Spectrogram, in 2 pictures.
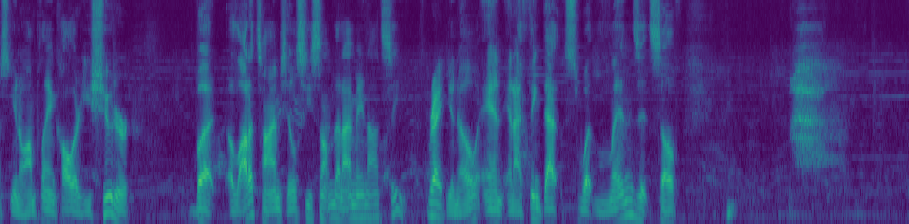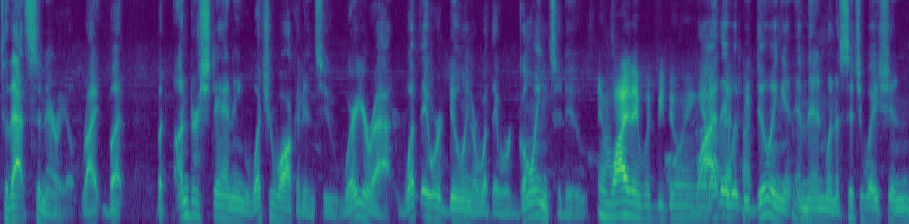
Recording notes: This weeks Wapiti episode is a live session from Mountain Archery Fest.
